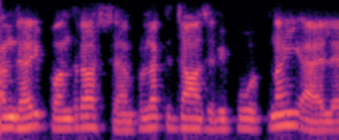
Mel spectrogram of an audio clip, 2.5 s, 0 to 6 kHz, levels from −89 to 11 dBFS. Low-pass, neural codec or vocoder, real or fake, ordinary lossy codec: 5.4 kHz; none; real; Opus, 16 kbps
